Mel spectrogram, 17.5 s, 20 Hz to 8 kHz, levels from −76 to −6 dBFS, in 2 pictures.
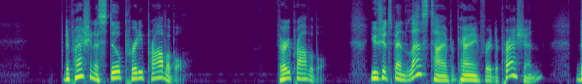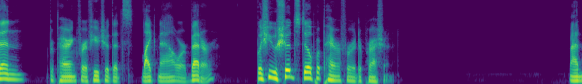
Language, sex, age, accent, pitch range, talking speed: English, male, 40-59, American, 100-155 Hz, 120 wpm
